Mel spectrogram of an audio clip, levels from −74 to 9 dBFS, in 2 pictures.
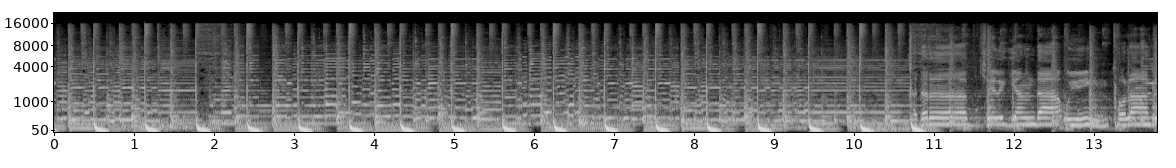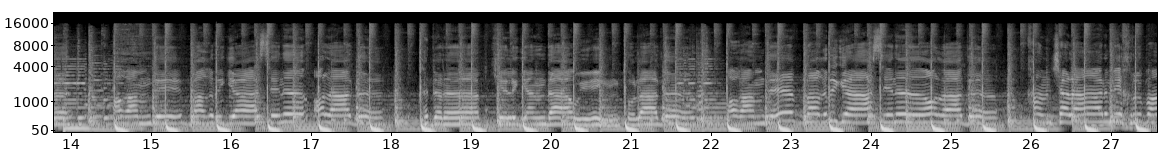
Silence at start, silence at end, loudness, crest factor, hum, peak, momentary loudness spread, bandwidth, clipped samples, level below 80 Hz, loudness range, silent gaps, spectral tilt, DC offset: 0 s; 0 s; -12 LUFS; 12 dB; none; 0 dBFS; 4 LU; 16.5 kHz; under 0.1%; -16 dBFS; 2 LU; none; -5.5 dB/octave; under 0.1%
